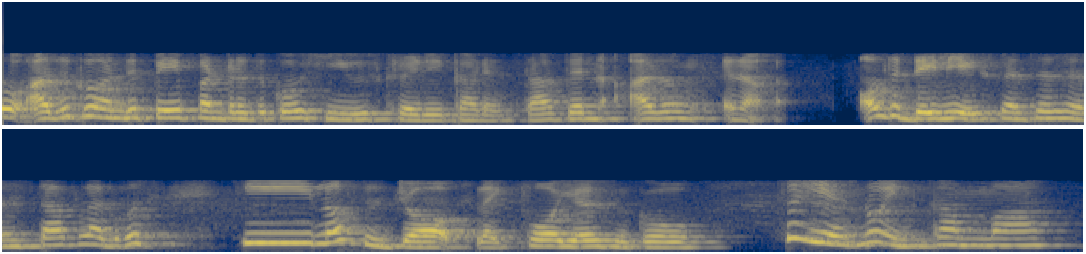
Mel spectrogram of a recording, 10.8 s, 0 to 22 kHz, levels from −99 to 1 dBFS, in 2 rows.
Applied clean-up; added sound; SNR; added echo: neural mask model Resemble Enhance denoiser.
